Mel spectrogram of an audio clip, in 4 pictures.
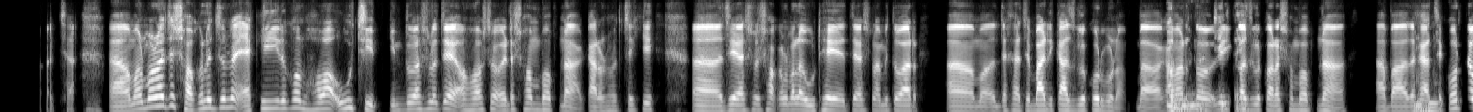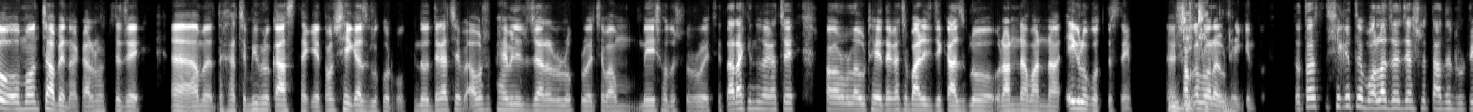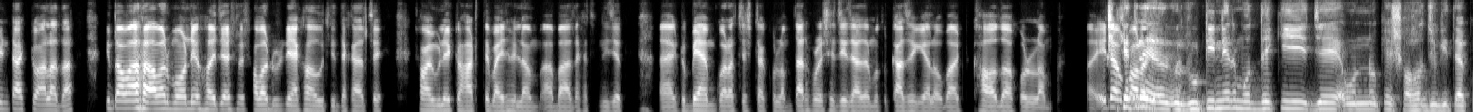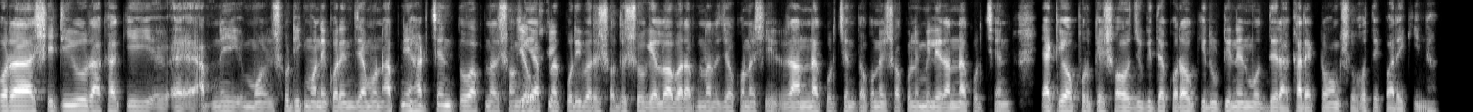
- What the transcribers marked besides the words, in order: "অবশ্য" said as "আবশ্য"; laughing while speaking: "আমা আমার"
- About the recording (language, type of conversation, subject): Bengali, podcast, তুমি কীভাবে একটি স্বাস্থ্যকর সকালের রুটিন তৈরি করো?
